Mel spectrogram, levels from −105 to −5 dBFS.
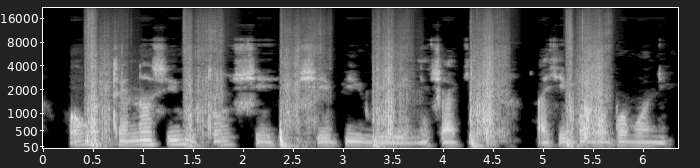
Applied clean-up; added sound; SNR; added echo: classical method Wiener filter.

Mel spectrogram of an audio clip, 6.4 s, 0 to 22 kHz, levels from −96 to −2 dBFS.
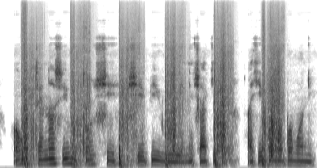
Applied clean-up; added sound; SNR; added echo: none; Walk, footsteps; 1 dB; none.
